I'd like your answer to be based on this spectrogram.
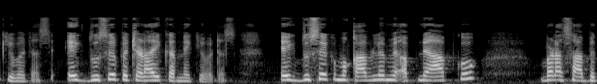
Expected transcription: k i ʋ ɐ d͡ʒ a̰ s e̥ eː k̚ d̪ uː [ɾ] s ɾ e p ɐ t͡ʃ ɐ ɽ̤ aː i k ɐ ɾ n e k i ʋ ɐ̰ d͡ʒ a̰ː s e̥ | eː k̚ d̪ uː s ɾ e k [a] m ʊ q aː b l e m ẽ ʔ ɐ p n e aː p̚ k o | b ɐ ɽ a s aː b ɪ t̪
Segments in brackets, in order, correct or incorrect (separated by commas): incorrect, incorrect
